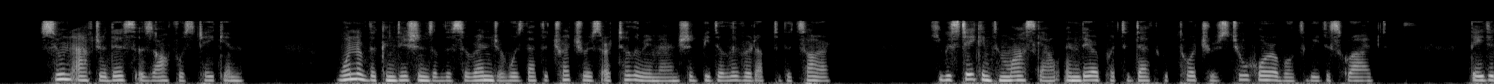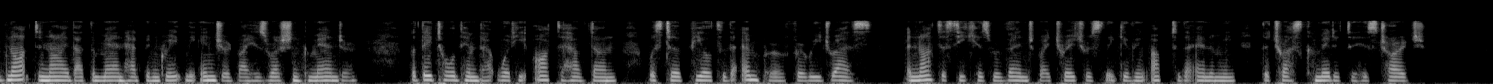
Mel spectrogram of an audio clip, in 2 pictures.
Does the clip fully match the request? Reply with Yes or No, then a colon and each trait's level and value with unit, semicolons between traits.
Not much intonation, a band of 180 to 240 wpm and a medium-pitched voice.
Yes: narrow, 1.7 semitones; average, 190 wpm; medium, 180 Hz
